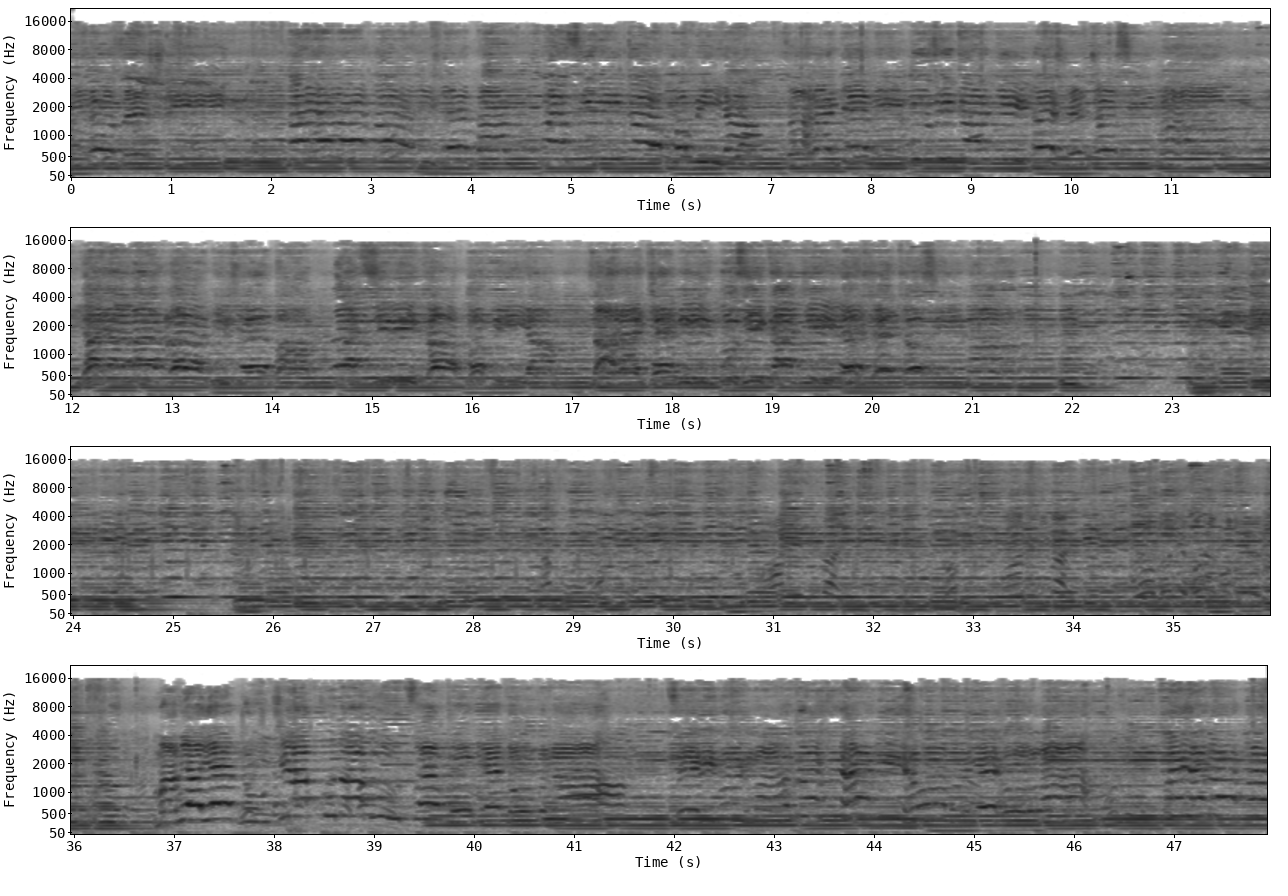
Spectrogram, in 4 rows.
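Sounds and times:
men singing in harmony: 0.0 - 22.1, 36.2 - 47.9
fiddle chords: 0.0 - 47.9
voices singing ornamented melody: 7.8 - 21.9.

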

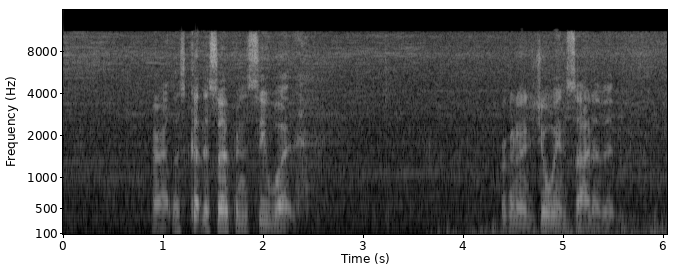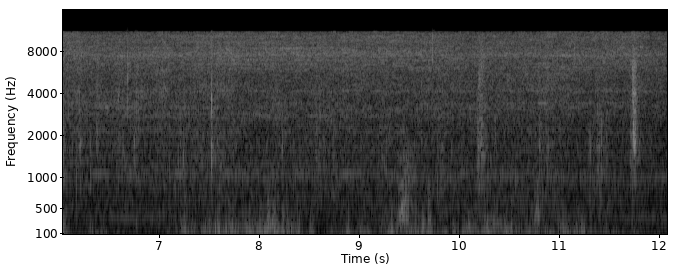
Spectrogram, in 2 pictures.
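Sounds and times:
wind rumble on microphone: 3.7 - 12.0.

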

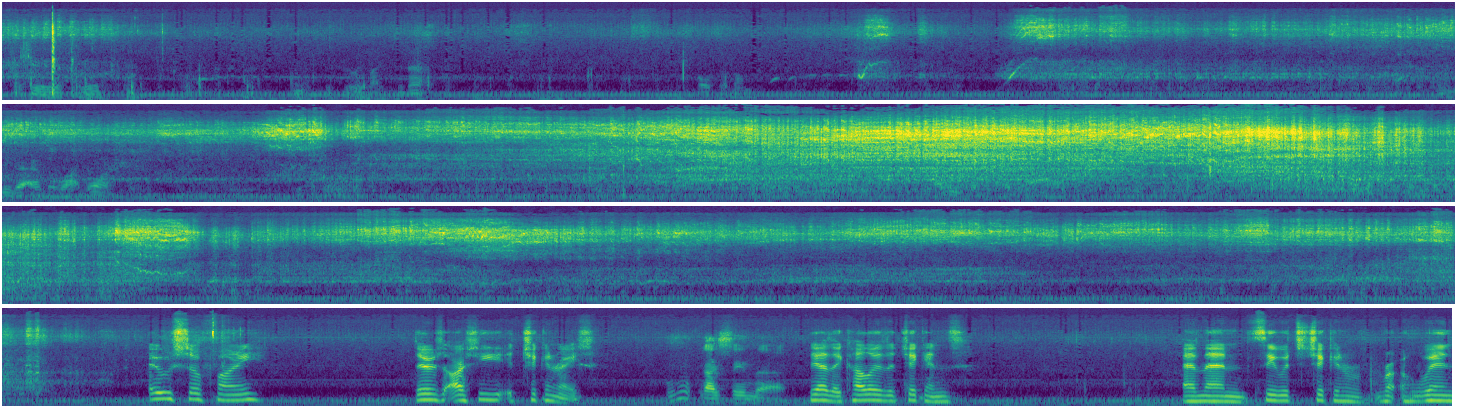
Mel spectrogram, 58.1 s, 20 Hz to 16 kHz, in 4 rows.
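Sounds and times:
remote control truck driving on dirt: 0.0 - 4.4, 7.9 - 46.2.

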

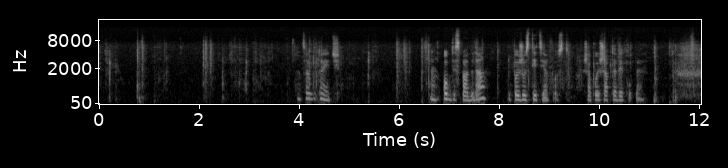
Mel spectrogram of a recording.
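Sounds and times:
woman speaking: 3.9 - 4.9, 6.6 - 11.0.

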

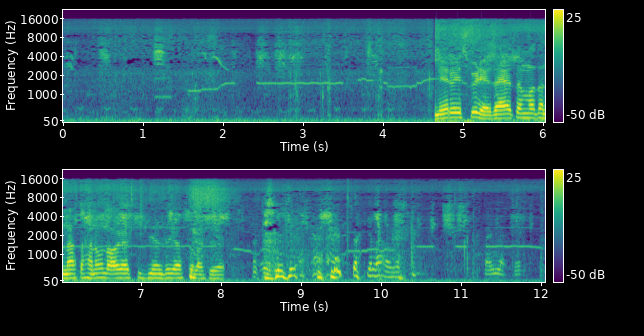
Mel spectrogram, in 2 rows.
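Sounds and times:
sickle cutting dry rice stalks: 0.0 - 10.5
thin whistle-like tone: 1.1 - 12.0.

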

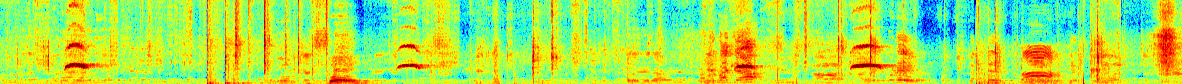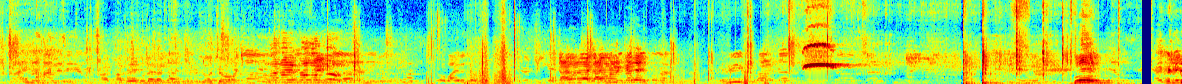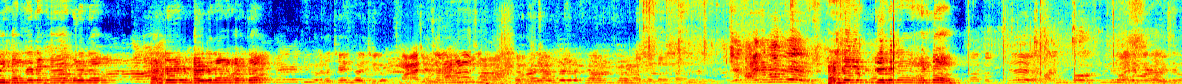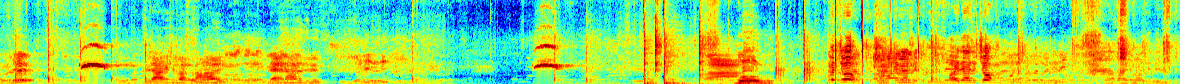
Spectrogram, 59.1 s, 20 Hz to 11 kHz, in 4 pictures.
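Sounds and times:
low crowd chatter: 0.0 - 59.0
referee's whistle blast: 0.8 - 1.3, 10.6 - 11.2, 24.8 - 25.5, 51.0 - 51.5
football being kicked: 12.2 - 12.8, 26.8 - 27.4.

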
